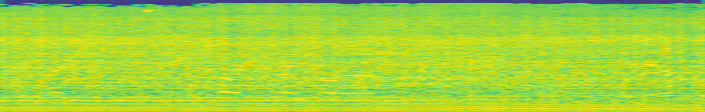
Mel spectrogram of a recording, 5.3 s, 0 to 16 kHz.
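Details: John Deere L120 Automatic riding mower, small twin, warm from recent running: steady, even chug with no misses or knocks; running healthy.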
